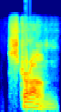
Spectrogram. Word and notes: strum: American English

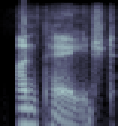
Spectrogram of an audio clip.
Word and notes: unpaged: American English

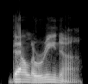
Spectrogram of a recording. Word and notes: ballerina: American English

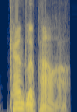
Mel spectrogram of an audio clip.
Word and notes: candlepower: British English

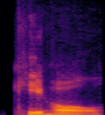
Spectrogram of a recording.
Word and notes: keyhole: American English

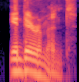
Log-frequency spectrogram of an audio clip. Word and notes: endearment: American English

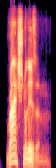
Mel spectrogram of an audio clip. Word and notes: rationalism: British English

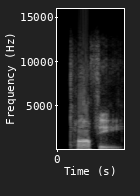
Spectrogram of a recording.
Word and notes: toffee: American English

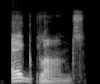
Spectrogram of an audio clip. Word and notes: eggplant: British English

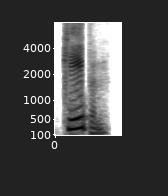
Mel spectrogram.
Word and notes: capon: Indian

